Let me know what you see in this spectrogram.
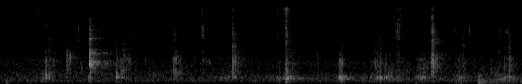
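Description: Close-miked chewing and biting of crispy fried food, with sharp, irregular crunches several times a second.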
